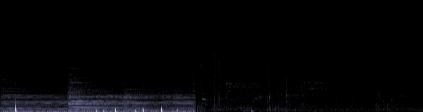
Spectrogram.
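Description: A tennis ball bounced about six times on a hard court, sharp short knocks at an uneven pace, over background piano music. The music stops about halfway, leaving a hushed stadium that falls to near silence.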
